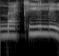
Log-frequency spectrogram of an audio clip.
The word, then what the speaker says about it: Macaulay: एक्चुअली ये मैकेले है, that is क में ऐ की मात्रा आता है, ठीक है। सो मैकेले, दैट इज हम वैसा तो नहीं बोल सकते, एक साथ मैकेले बोल देते हैं।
